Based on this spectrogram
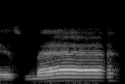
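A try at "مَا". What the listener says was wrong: Why you say ah at the end? There's no ah here. Ah is the sound of Hamza. We don't see any Hamza here.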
